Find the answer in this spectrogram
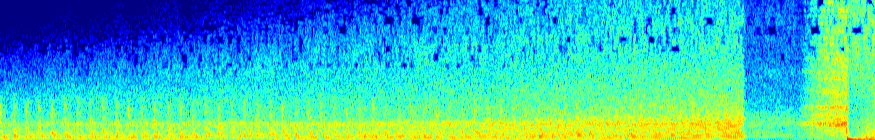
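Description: Dubstep build-up: a fast-pulsing synth chord whose filter slowly opens, growing brighter and louder, then cutting out abruptly near the end in the pause before the drop.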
